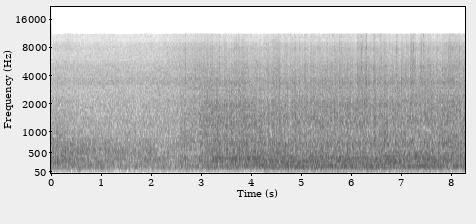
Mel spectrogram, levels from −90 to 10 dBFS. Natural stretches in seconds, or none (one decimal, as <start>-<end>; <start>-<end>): 0.4-2.4; 3.0-4.0; 4.6-7.9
